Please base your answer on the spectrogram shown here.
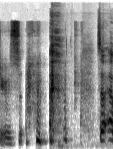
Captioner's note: laughter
